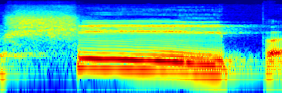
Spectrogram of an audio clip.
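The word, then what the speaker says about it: sheep: le mouton l'animal c'est ship c'est un i long d'accord donc ça se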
